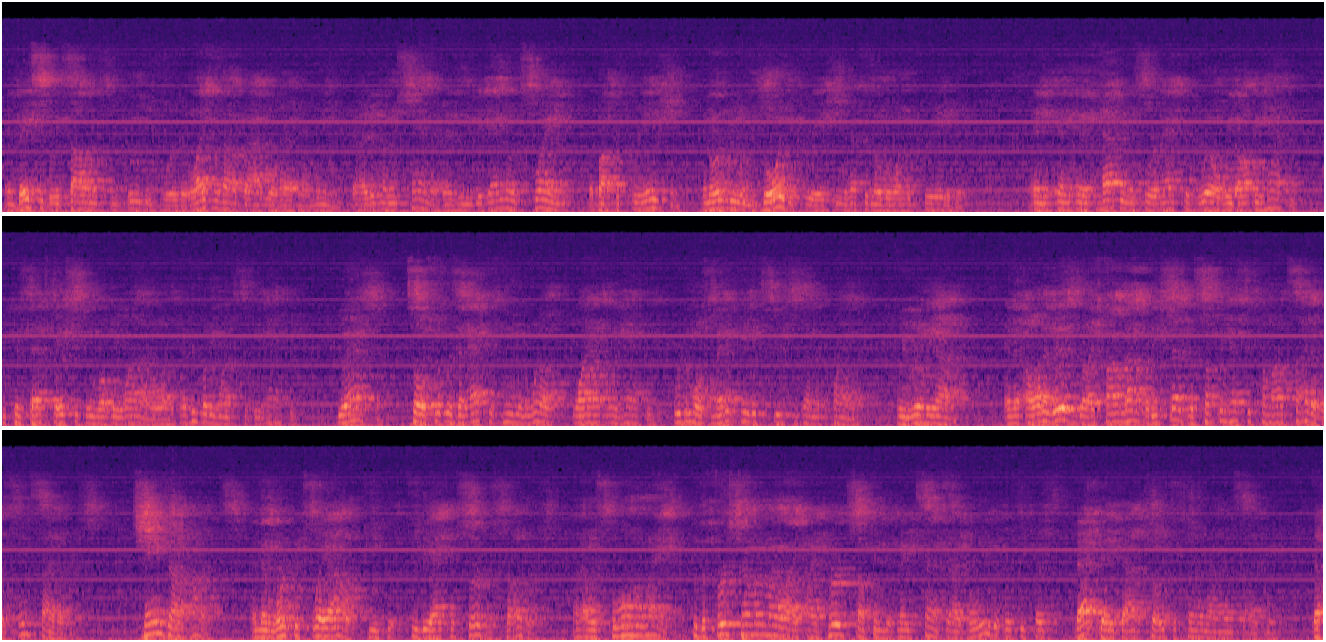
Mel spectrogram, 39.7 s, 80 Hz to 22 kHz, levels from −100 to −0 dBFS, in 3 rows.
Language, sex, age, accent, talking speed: English, male, 40-59, American, 255 wpm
